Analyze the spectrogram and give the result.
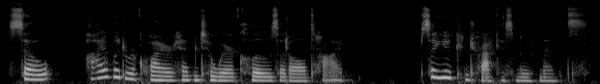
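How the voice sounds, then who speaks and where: Here a woman with a sing-song, mid-range voice plays a helpful party planner in soft-spoken ASMR. She keeps things gentle and measured, often slipping into whispers.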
